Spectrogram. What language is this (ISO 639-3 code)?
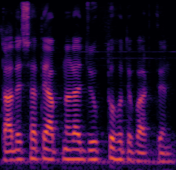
ben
